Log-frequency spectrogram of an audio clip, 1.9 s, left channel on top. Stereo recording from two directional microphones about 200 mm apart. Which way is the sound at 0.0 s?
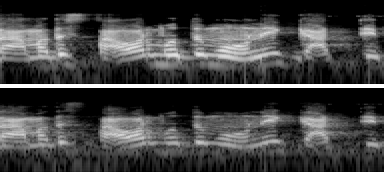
50° left (ahead or behind).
